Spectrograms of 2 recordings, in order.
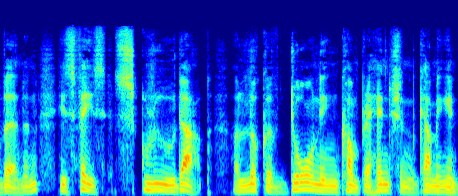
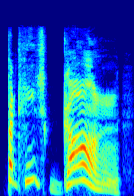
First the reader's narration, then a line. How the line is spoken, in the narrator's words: said Uncle Vernon, impatiently, without the slightest sign that the murder of Harry's parents might be a painful topic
